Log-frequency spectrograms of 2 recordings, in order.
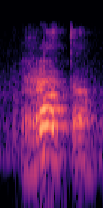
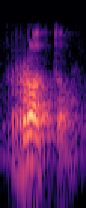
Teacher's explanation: the R at the beginning of a word is the rough R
